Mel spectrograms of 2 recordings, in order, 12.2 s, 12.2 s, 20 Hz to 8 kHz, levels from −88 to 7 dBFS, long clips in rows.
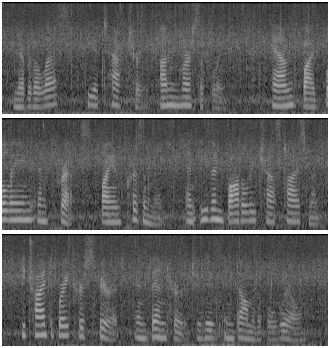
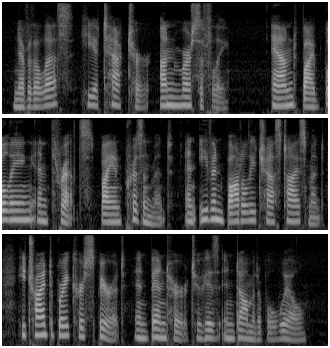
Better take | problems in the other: second | background sound (Frying (food)); 5 dB below the speech

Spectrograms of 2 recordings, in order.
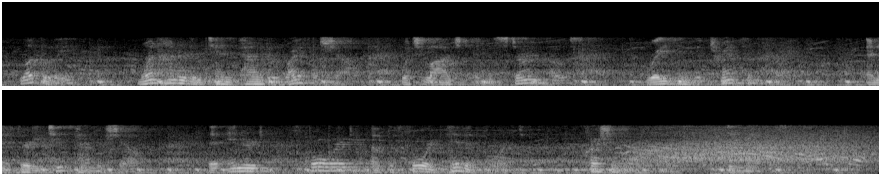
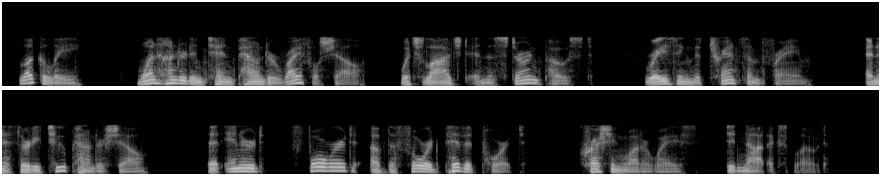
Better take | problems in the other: second | background sound (Crowd); 2 dB below the speech // room echo; dies away in 2.1 s

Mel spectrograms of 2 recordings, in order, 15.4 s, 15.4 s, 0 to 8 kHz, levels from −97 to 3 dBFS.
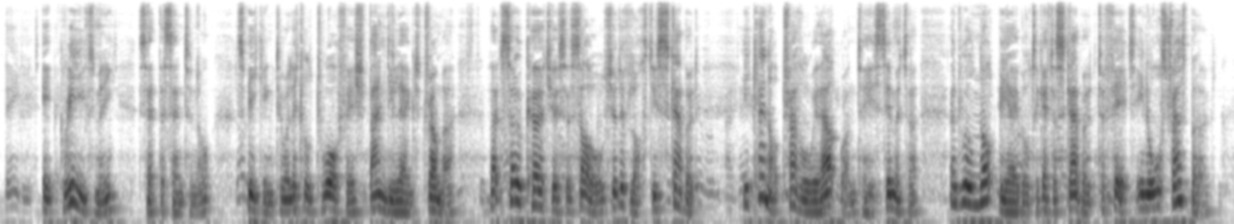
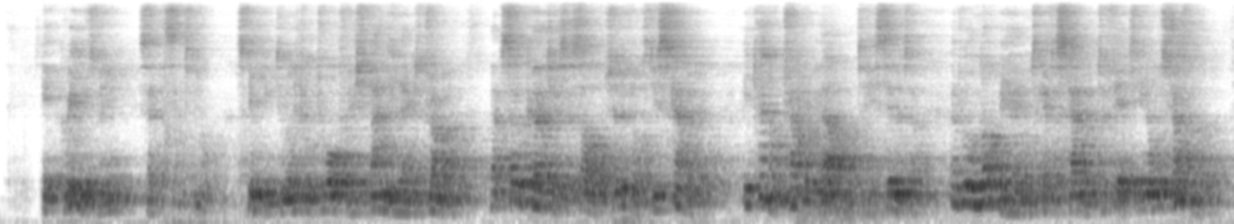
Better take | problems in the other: first | noise reduction (neural separator model SepFormer DNS4)

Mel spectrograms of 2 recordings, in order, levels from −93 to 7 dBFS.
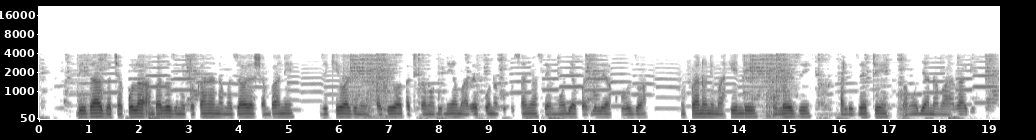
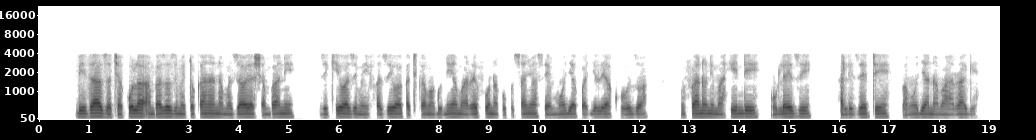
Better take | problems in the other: second | noise reduction (classical method Wiener filter)

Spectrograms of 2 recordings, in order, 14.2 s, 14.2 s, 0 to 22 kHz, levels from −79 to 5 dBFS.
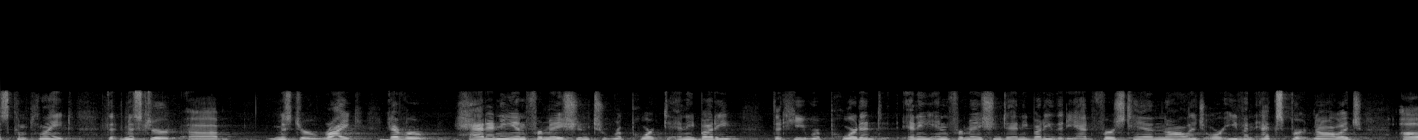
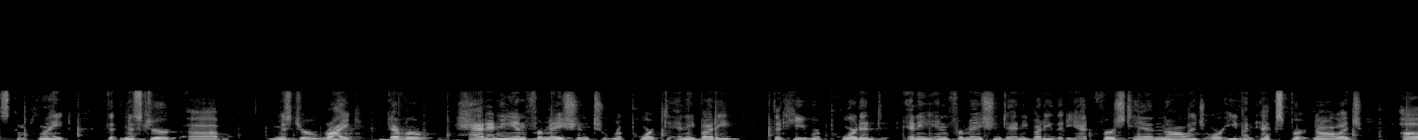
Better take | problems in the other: first | noise reduction (classical method spectral subtraction)

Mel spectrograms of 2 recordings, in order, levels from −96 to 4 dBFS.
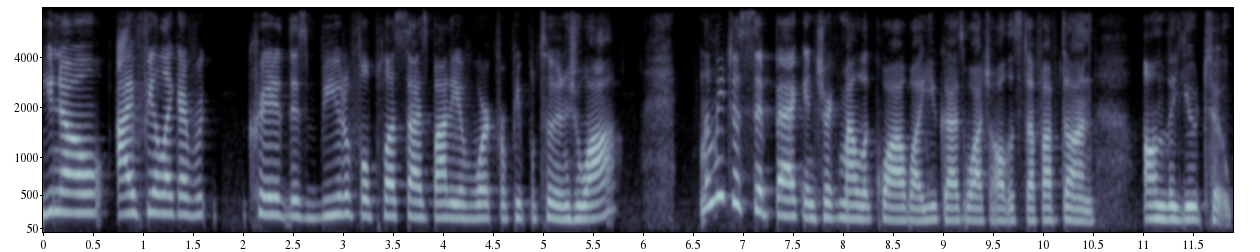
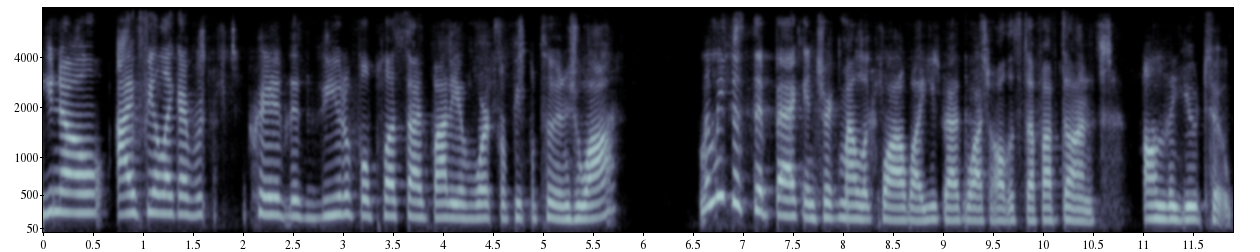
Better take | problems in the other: first | noise reduction (neural mask model Resemble Enhance denoiser)

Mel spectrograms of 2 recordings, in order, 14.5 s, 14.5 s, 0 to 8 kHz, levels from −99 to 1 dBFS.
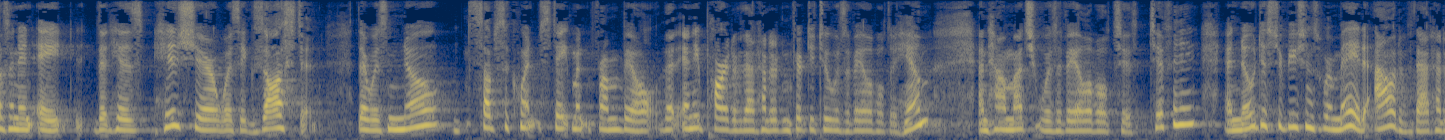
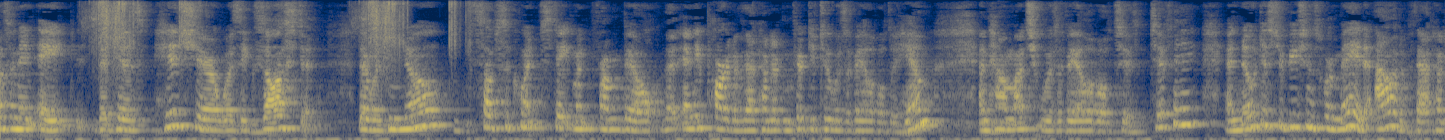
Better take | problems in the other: first | background sound (Coin (dropping)); 10 dB below the speech // room echo; dies away in 0.3 s

